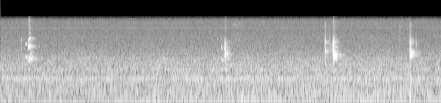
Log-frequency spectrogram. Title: Rosalina Hiccups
